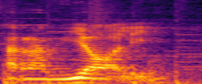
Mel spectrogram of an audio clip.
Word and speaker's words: ravioli: Ravioli. You guys put the accent on the wrong vowel. It's not ravioli. is ravioli. It's on the O.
